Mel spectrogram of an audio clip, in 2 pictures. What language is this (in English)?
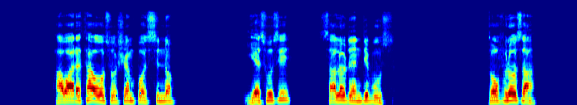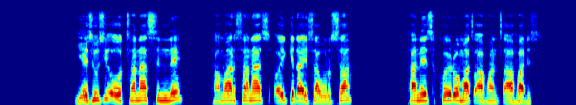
Gamo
